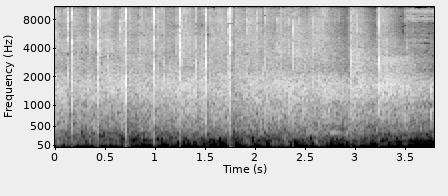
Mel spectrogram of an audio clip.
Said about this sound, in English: Folks, give everyone a round of applause there.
